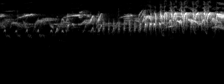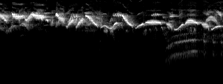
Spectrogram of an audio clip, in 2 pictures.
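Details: Song of a Chinese hwamei: a quieter opening of scratchy notes builds into loud, rapid trills and wavering whistles, ending with a few deeper, downward-sweeping notes.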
